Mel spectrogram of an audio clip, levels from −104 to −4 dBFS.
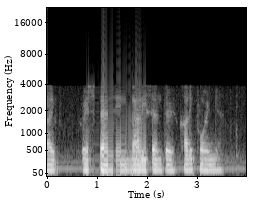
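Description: It's a speech clip, and the whole thing has been through the iLBC codec, which fits a rate of around 15.2 kbps with 20 ms frames. You can hear the damage plainly: nothing above about 4 kHz makes it through, so it's dull and narrowband, and because each frame's excitation is coded on its own, the voice comes out a bit rough and synthetic. Then from 0.79 to 1.99 s there's robotic sound from repeated short buffers. The voice collapses into a stiff metallic buzz at 93.8 Hz that still loosely tracks the speech. That's likely the playback side running short of fresh audio and looping the last chunk, about 10.7 ms each time, which is where the fixed pitch comes from. During that stretch most of the real audio gets skipped in favour of repeats.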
